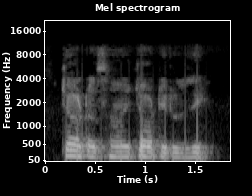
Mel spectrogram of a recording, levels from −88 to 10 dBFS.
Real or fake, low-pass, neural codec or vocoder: real; 10.8 kHz; none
